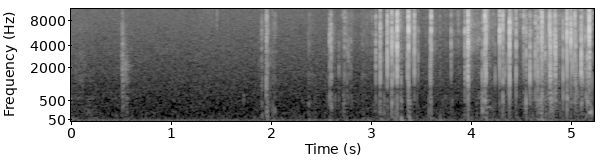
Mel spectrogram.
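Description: A pink Petit Rinka chocolate bag made of plastic and foil film, full of candies, is held, crinkled and tapped with long red nails. A few faint, sharp ticks over the first three seconds give way to dense, bright, crackling crinkles that grow louder toward the end.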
